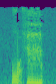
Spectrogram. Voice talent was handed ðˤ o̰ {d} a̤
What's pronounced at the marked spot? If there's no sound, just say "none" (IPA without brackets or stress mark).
θ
